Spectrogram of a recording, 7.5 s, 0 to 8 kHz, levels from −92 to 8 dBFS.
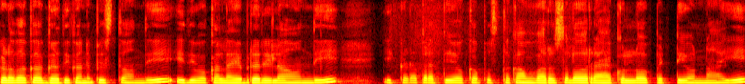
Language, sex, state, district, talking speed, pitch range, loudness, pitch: Telugu, female, Andhra Pradesh, Guntur, 145 wpm, 190-205 Hz, -16 LUFS, 195 Hz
